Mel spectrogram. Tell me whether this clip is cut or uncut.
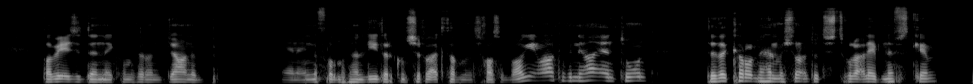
uncut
